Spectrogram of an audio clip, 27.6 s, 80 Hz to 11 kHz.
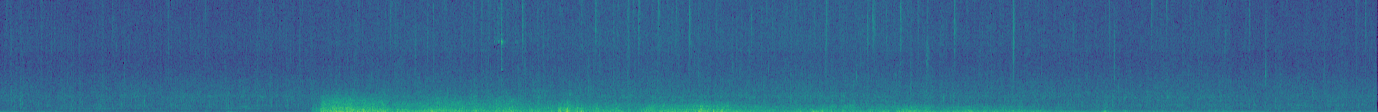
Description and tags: Rain and Thunder 3
field-recording, rain, thunder, thunderstorm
